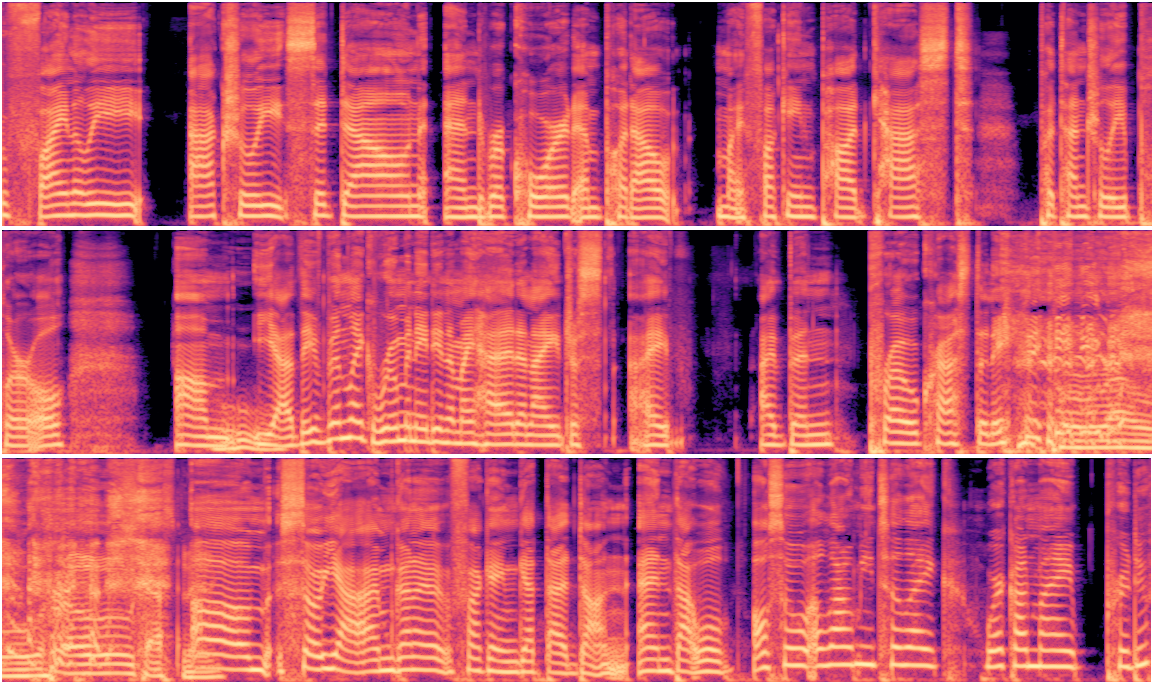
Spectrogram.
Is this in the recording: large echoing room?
no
